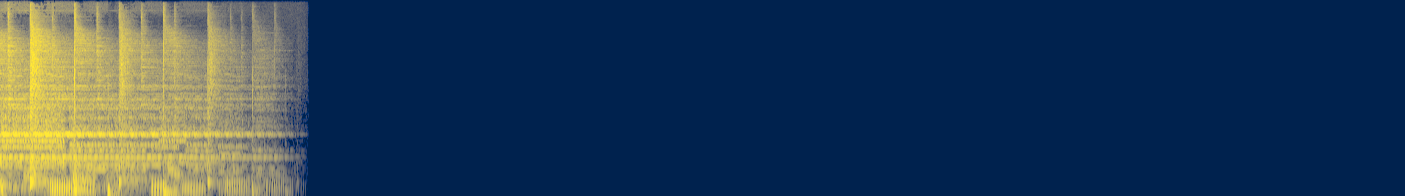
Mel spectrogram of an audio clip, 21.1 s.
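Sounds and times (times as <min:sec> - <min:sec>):
drum break: 0:00.0 - 0:03.2
bass: 0:00.0 - 0:04.3.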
